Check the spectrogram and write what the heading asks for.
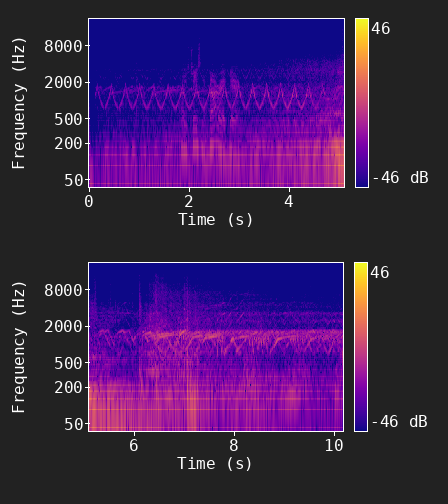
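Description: Police car sirens in a fast yelp, rising and falling about four times a second. From about six seconds in several sirens overlap, over the low rumble of vehicles.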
